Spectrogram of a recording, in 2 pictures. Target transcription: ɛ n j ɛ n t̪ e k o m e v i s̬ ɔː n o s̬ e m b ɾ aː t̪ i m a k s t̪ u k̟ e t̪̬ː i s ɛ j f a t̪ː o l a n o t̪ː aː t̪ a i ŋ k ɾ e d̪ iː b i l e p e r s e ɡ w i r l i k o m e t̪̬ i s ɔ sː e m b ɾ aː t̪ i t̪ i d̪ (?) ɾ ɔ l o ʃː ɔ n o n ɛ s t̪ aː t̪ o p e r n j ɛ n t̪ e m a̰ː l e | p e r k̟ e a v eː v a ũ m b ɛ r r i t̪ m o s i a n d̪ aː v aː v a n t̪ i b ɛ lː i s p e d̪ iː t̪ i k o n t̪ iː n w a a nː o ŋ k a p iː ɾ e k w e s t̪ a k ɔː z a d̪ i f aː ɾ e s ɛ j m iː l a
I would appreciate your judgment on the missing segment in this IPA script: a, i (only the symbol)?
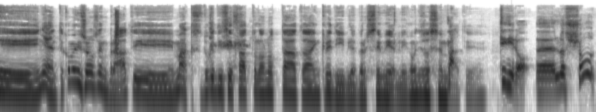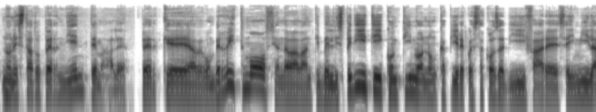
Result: i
